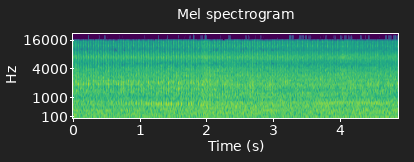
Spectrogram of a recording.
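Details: Ford Ranger diesel losing lots of oil and unable to rev high, with a temporary auxiliary pump added to feed diesel to the injection pump: runs steadily with an even clatter, no misfire or stumble; normal running.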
